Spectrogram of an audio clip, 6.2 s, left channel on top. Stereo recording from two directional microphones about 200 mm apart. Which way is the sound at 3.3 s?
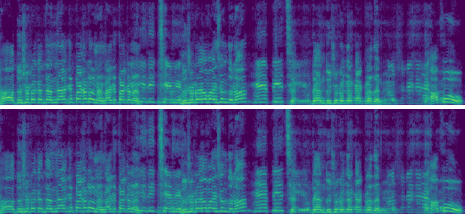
25° right (ahead or behind).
